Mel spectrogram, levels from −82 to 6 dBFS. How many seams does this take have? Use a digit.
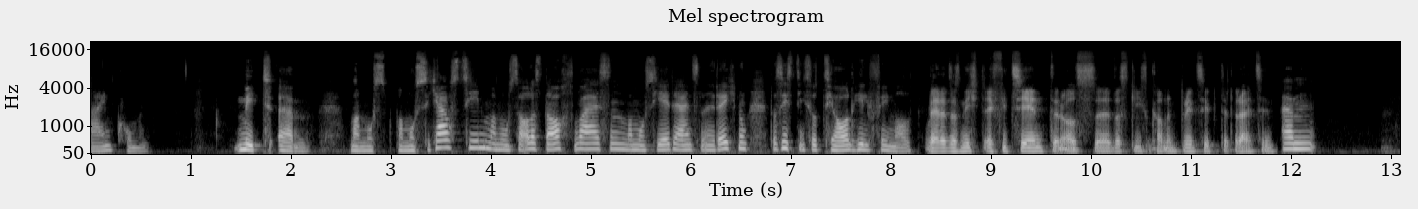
2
